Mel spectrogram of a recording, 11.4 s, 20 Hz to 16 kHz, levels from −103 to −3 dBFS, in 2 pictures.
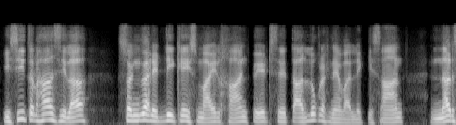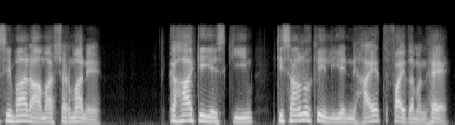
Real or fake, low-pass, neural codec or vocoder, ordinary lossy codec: fake; 7.2 kHz; codec, 16 kHz, 0.8 kbps, ZipCodec; none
